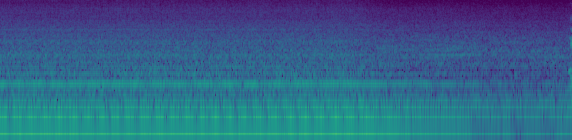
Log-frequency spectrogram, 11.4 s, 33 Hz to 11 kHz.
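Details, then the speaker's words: 2016 Ford Mustang Coyote V8 at operating temperature, 1,000 miles after oil change: even, smooth idle with a steady low rumble and no ticking or knocking; owner says very smooth and quiet, nothing out of the ordinary. "can hear it is a very smooth running motor nothing seems out of the ordinary"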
